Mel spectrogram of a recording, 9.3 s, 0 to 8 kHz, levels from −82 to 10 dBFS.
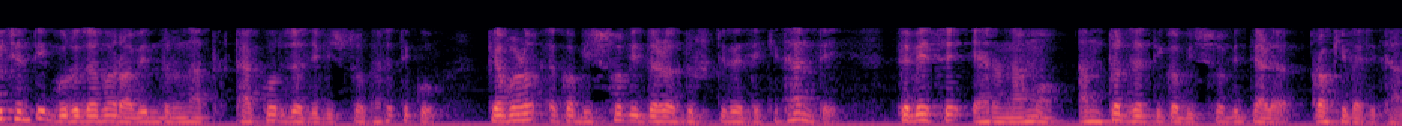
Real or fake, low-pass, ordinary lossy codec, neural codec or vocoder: real; 7.2 kHz; AAC, 16 kbps; none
